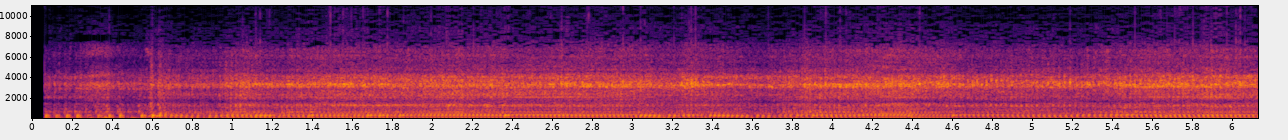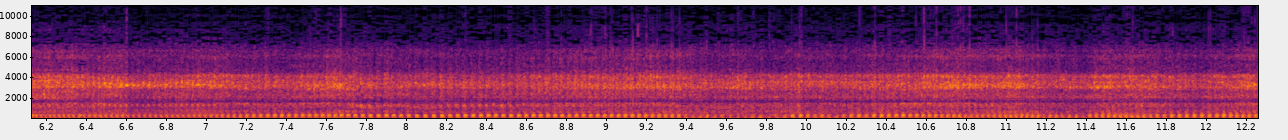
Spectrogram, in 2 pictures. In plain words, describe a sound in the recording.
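A dirt bike engine revs up and down while riding a dirt trail.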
